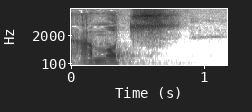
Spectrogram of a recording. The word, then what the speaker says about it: Amoz: El Amós, el padre de, de Isaías, que el Amós profeta, de hecho, el padre de Isaías se pronuncia Amoz.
